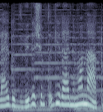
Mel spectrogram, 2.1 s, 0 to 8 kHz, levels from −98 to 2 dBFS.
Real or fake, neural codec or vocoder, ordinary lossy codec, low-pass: real; none; AAC, 32 kbps; 7.2 kHz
